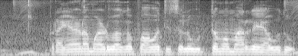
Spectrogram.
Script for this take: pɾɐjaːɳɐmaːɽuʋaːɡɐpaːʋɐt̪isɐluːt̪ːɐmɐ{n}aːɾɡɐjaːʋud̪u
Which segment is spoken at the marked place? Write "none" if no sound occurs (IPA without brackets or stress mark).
m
